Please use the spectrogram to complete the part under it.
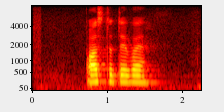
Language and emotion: Russian, neutral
